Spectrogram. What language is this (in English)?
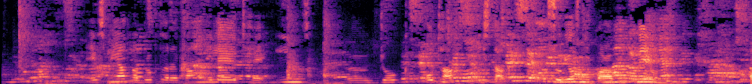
Armenian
